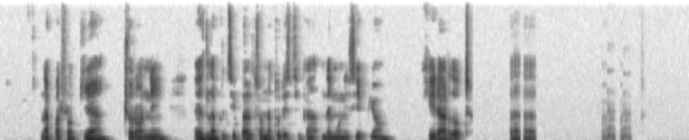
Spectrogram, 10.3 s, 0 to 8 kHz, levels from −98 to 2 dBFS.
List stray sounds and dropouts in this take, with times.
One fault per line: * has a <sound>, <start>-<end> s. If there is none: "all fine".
* has a laugh, 7.6-8.0 s
* has a laugh, 9.0-9.5 s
